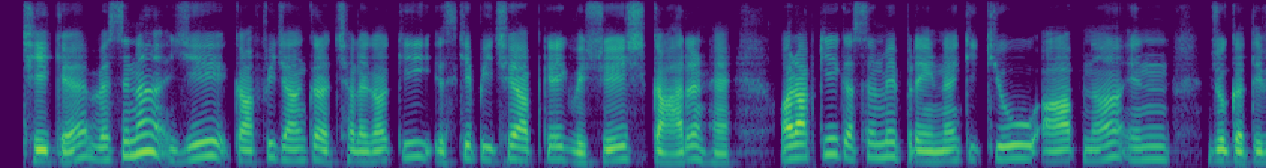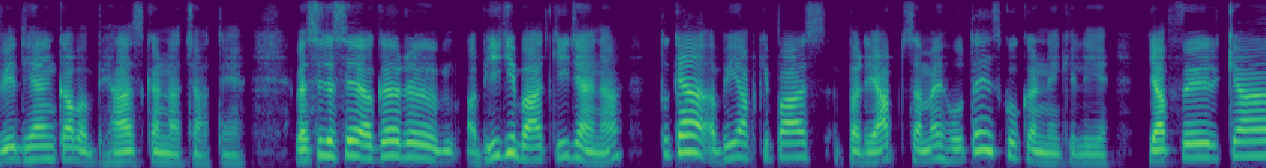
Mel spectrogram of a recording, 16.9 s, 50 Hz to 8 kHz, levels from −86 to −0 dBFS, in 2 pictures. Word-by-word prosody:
ठीक 285 Hz, -3 st, +3 dB
है। 255 Hz, -7 st, +2 dB
वैसे 160 Hz, +5 st, -2 dB
ना 245 Hz, -, +6 dB, 0.2 s
ये 205 Hz, -7 st, -1 dB
काफ़ी 145 Hz, +5 st, 0 dB
जानकार 150 Hz, -4 st, +1 dB
अच्छा 145 Hz, +1 st, -4 dB
लगा 135 Hz, +1 st, +1 dB
कि 190 Hz, +6 st, -7 dB
इसके 355 Hz, -, -4 dB
पीछे 305 Hz, -, -2 dB
आपका 160 Hz, +1 st, +2 dB
एक 165 Hz, -3 st, -2 dB
विशेष 145 Hz, +6 st, 0 dB
कारण 135 Hz, +6 st, +2 dB
है 115 Hz, -1 st, -2 dB, 0.3 s
और 170 Hz, +3 st, +8 dB
आपकी 225 Hz, +5 st, +5 dB
एक 225 Hz, -, -2 dB
असल 185 Hz, +2 st, -3 dB
में 195 Hz, +2 st, -1 dB
प्रेरणा 135 Hz, -2 st, 0 dB
है 150 Hz, -, -3 dB
कि 315 Hz, -, -12 dB
क्यों 350 Hz, +1 st, 0 dB
आप 145 Hz, +2 st, +2 dB
ना 150 Hz, +7 st, -1 dB
इन 165 Hz, +1 st, -6 dB, 0.3 s
जो 145 Hz, -, +3 dB
गतिविधियाँ 155 Hz, +5 st, 0 dB
हैं -, -, 0 dB
इनका 165 Hz, -1 st, -1 dB
आप 155 Hz, -, -2 dB
अभ्यास 130 Hz, +1 st, -1 dB
करना 115 Hz, -3 st, -2 dB
चाहते 110 Hz, 0 st, -11 dB
हैं। 110 Hz, 0 st, -13 dB, 0.3 s
वैसे 150 Hz, +8 st, +2 dB
जैसे 210 Hz, 0 st, +4 dB
अगर 200 Hz, +3 st, +3 dB, 0.4 s
अभी 200 Hz, -, -3 dB
की 245 Hz, +2 st, +2 dB
बात 165 Hz, -3 st, +3 dB
की 195 Hz, +2 st, -6 dB
जाए 185 Hz, -, +2 dB
ना 120 Hz, -, -4 dB, 0.3 s
तो 225 Hz, -, -7 dB
क्या 255 Hz, +2 st, +7 dB
अभी 190 Hz, -6 st, -1 dB
आपके 190 Hz, -1 st, -4 dB
पास 195 Hz, 0 st, 0 dB
पर्याप्त 130 Hz, +1 st, 0 dB
समय 140 Hz, -, -1 dB
होते 150 Hz, -, -3 dB
हैं 285 Hz, -, +2 dB
इसको 265 Hz, -7 st, -4 dB
करने 120 Hz, -9 st, -3 dB
के -, -, -13 dB
लिए? 115 Hz, 0 st, -9 dB, 0.3 s
या 145 Hz, -, +8 dB
फ़िर 185 Hz, +2 st, -1 dB
क्या 205 Hz, 0 st, +2 dB
165 Hz, 225 wpm, -25 LUFS, 140-200 Hz, 0.4 s, और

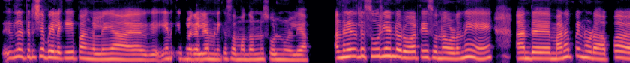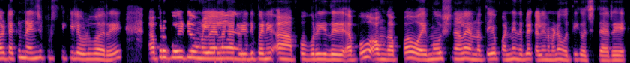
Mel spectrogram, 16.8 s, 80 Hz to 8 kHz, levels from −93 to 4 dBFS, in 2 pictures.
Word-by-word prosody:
இதுல 305 Hz, +3 st, 0 dB
திருச்சபையில 280 Hz, -3 st, +2 dB
கேட்பாங்க 250 Hz, -2 st, 0 dB
இல்லையா? 215 Hz, +1 st, 0 dB, 0.6 s
எனக்கு 230 Hz, 0 st, -4 dB
இவுங்கள 215 Hz, -1 st, -2 dB
கல்யாணம் 220 Hz, +1 st, +2 dB
பண்ணிக்க 220 Hz, +2 st, -6 dB
சம்மந்தம்ன்னு 210 Hz, +1 st, -3 dB
சொல்லணும் 205 Hz, -1 st, -2 dB
இல்லையா? 195 Hz, 0 st, -2 dB, 0.4 s
அந்த 270 Hz, +2 st, +4 dB
நேரத்தில 320 Hz, +1 st, +3 dB
சூர்யான்ற 325 Hz, 0 st, +3 dB
ஒரு 270 Hz, -, +2 dB
வார்த்தைய 270 Hz, +2 st, +1 dB
சொன்ன 245 Hz, -2 st, 0 dB
ஒடனே, 250 Hz, +6 st, +2 dB, 0.7 s
அந்த 245 Hz, 0 st, +2 dB, 0.3 s
மணப்பெண்ணோட 285 Hz, -1 st, +1 dB
அப்பா 275 Hz, +6 st, -3 dB, 0.3 s
டக்குன்னு 255 Hz, +2 st, 0 dB
நெஞ்ச 245 Hz, +3 st, 0 dB
புடிச்சிட்டு 245 Hz, 0 st, -17 dB
கீழ 240 Hz, -1 st, -1 dB
வுழுவாரு. 210 Hz, -1 st, -1 dB, 0.5 s
அப்பறம் 275 Hz, +2 st, +1 dB
போயிட்டு 275 Hz, 0 st, +3 dB
அவுங்களல்லாம் 240 Hz, -1 st, +3 dB, 0.2 s
ரெடி 225 Hz, +2 st, -4 dB
பண்ணி 225 Hz, +1 st, +1 dB
அ -, -, +3 dB
அப்ப 210 Hz, +2 st, -7 dB
புரியுது. 210 Hz, -1 st, +1 dB, 0.2 s
அப்போ 225 Hz, +7 st, -5 dB, 0.2 s
அவுங்க 210 Hz, -2 st, -1 dB
அப்பா 240 Hz, +6 st, -3 dB
ஒ -, -, +3 dB
எமோஷனலா 225 Hz, +1 st, -2 dB
என்னத்தையோ 205 Hz, +3 st, -2 dB
பண்ணி, 210 Hz, +3 st, -4 dB
இந்த 205 Hz, -, -5 dB
பிள்ளைய 220 Hz, -2 st, -3 dB
கல்யாணம் 190 Hz, 0 st, -4 dB
பண்ண 210 Hz, 0 st, -3 dB
ஒத்துக்க 195 Hz, +1 st, -8 dB
வச்சுட்டாரு. 180 Hz, 0 st, -3 dB
230 Hz, 170 wpm, -23 LUFS, 210-260 Hz, 0.7 s, அந்த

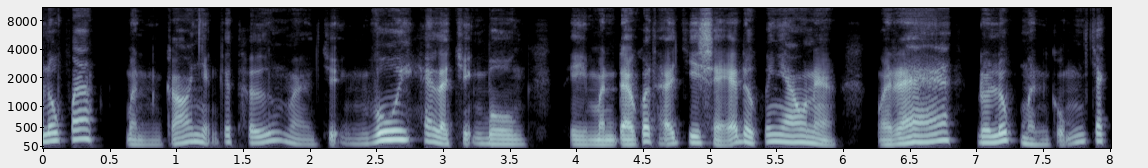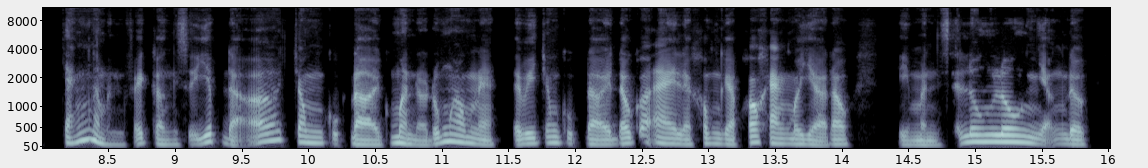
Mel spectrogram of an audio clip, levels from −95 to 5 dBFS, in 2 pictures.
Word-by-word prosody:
lúc 180 Hz, +3 st, +3 dB
á, 225 Hz, +1 st, +3 dB, 0.3 s
mình 95 Hz, -2 st, -8 dB
có 125 Hz, +9 st, -1 dB
những 160 Hz, -2 st, -2 dB
cái 155 Hz, -, -7 dB
thứ 140 Hz, +7 st, -1 dB
mà 130 Hz, -, -8 dB
chuyện 115 Hz, 0 st, -11 dB
vui 205 Hz, -, +7 dB
hay 165 Hz, -, +1 dB
là 125 Hz, -, +5 dB
chuyện 120 Hz, +1 st, -8 dB
buồn 105 Hz, -2 st, 0 dB, 0.4 s
thì 100 Hz, -1 st, -3 dB
mình 100 Hz, 0 st, 0 dB
đều 105 Hz, 0 st, +6 dB
có 170 Hz, -, +3 dB
thể 115 Hz, -7 st, -1 dB
chia 140 Hz, +1 st, 0 dB
sẻ 135 Hz, -, +3 dB
được 145 Hz, -2 st, 0 dB
với 165 Hz, -, 0 dB
nhau 150 Hz, -2 st, +3 dB
nè. 105 Hz, -8 st, +1 dB, 0.3 s
Ngoài 100 Hz, 0 st, -1 dB
ra 120 Hz, +3 st, +6 dB
á, 160 Hz, +6 st, +4 dB, 0.2 s
đôi 145 Hz, 0 st, +2 dB
lúc 185 Hz, +2 st, +3 dB
mình 105 Hz, -4 st, -5 dB
cũng 130 Hz, +9 st, -7 dB
chắc 175 Hz, -1 st, -3 dB, 0.2 s
chắn 155 Hz, +9 st, 0 dB
là 190 Hz, -, +3 dB
mình 95 Hz, -7 st, -8 dB
phải 115 Hz, -, -2 dB
cần 100 Hz, -2 st, -5 dB
sự 100 Hz, +2 st, -10 dB
giúp 160 Hz, +9 st, -1 dB
đỡ 175 Hz, +5 st, -1 dB
trong 140 Hz, -4 st, -1 dB
cuộc 110 Hz, -, -12 dB
đời 100 Hz, -2 st, +3 dB
của 130 Hz, -, -8 dB
mình 120 Hz, -6 st, +2 dB
rồi, 90 Hz, -1 st, -4 dB
đúng 165 Hz, -, 0 dB
hông 145 Hz, -6 st, +1 dB
nè? 100 Hz, -3 st, -1 dB
Tại -, -, -1 dB
vì 120 Hz, -, +2 dB
trong 140 Hz, 0 st, -3 dB
cuộc 115 Hz, -, -10 dB
đời 100 Hz, -2 st, +1 dB
đâu 120 Hz, +4 st, +1 dB
có -, -, -3 dB
ai 125 Hz, -3 st, +3 dB
là 110 Hz, -2 st, -1 dB
không 120 Hz, +3 st, -5 dB
gặp 105 Hz, -3 st, -1 dB
khó 145 Hz, -, +6 dB
khăn 120 Hz, -5 st, +2 dB
bao 110 Hz, -, 0 dB
giờ 100 Hz, -4 st, 0 dB
đâu, 105 Hz, +3 st, 0 dB, 0.4 s
thì 95 Hz, -, -6 dB
mình 95 Hz, -1 st, -3 dB
sẽ 115 Hz, -, -11 dB
luôn 160 Hz, +2 st, +3 dB
luôn 155 Hz, -3 st, +5 dB
nhận 110 Hz, 0 st, -5 dB
được 105 Hz, -2 st, -1 dB
125 Hz, 275 wpm, -25 LUFS, 105-155 Hz, 0.4 s, vui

